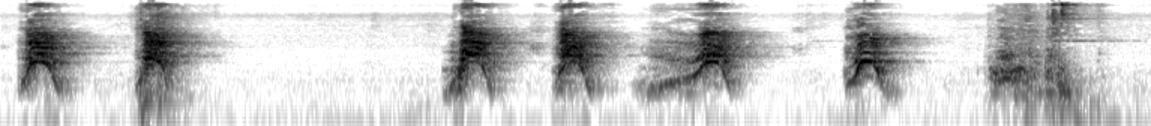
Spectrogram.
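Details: Angry Maltipoo puppy barking indoors: short sharp yappy barks, two quick ones then a pause and a run of five more, each bark high and harsh, no other sounds.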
